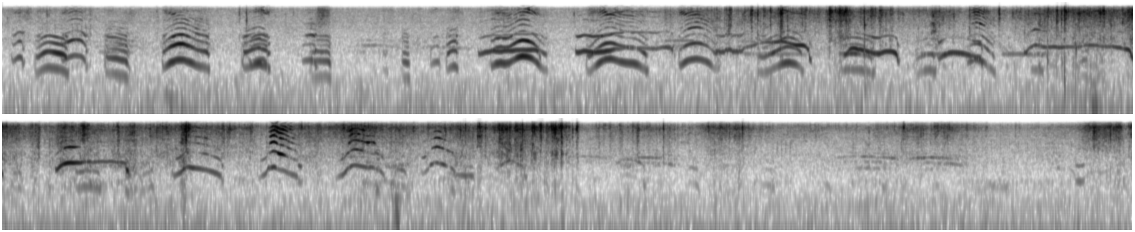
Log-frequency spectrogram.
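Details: Newborn German Shepherd puppies in a den dug under foliage and a mattress frame, with their first-time mother, whimpering and squealing constantly in rising-falling arched cries, several pups overlapping, with rustling and a person's voice nearby.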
